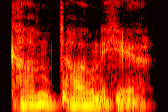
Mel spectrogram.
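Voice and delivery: rasped order, high and slow. A narrator's reading. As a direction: draw the command out in a rasp. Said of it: "she said in a rasp".

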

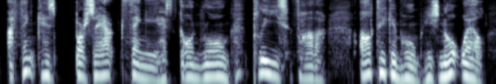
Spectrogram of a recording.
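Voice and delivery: ordinary delivery, nothing marked

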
